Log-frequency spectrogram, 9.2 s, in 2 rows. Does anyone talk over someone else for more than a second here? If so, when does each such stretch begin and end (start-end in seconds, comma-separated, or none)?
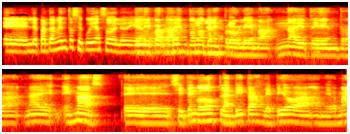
1.8-3.1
